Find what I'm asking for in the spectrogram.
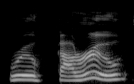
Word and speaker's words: rougarou: R-O-U-X dash. Well, yeah. G-A. Hyphen R-O-U-X. – But when you pronounce it in French, it's rougarou. So, you know, English people being the lazy little mother heckers they are, they change it to literally how it sounds, rougarou, R-O-U-G-A-R-O-U. The most easy sounding way they could do it.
